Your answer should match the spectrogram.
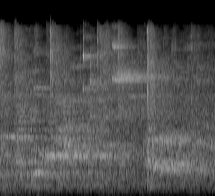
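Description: Badminton rackets striking shuttlecocks, a run of sharp cracks from several courts, echoing in a large sports hall; one strike about three seconds in stands out as the loudest.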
